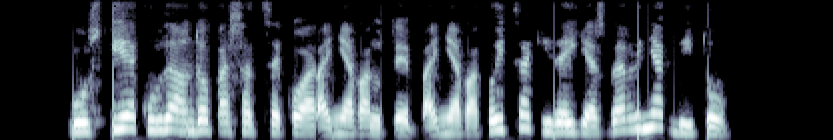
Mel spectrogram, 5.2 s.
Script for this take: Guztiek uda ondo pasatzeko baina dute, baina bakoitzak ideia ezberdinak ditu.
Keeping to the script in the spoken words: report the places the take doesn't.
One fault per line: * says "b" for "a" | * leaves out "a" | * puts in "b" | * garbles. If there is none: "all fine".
all fine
